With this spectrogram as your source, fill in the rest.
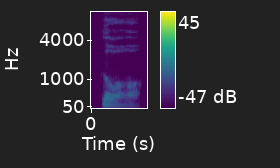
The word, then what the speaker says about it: Louisville: I love how you pronounced it correctly. Louisville.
